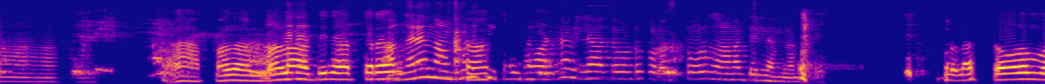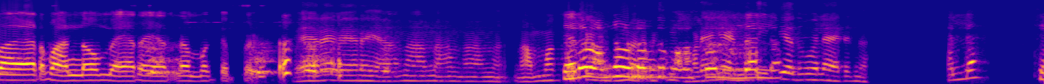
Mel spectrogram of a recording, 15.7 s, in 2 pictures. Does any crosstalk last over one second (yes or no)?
yes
